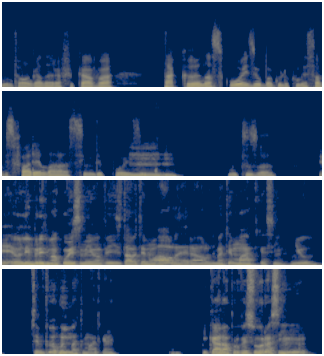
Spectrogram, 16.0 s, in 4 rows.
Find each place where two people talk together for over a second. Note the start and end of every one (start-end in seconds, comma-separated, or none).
none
